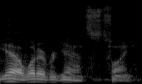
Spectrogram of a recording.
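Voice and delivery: very low, soft, half-asleep mumble; sleepy brush-off. Retold or imitated. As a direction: mumble it with your eyes shut. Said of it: "I'll be like".

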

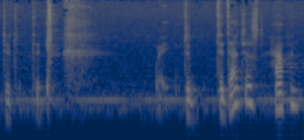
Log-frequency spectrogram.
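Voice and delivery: whispered, dazed disbelief; stunned whisper. Retold or imitated. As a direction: whisper it in shock. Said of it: "they're like".

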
